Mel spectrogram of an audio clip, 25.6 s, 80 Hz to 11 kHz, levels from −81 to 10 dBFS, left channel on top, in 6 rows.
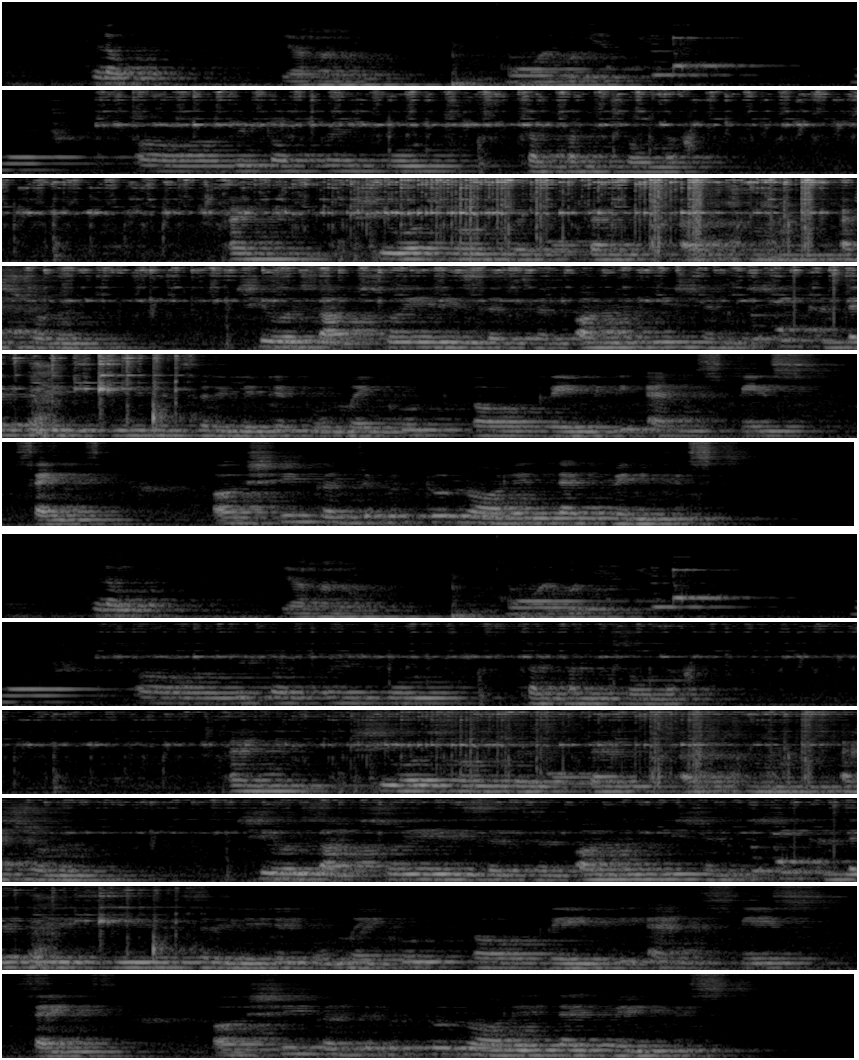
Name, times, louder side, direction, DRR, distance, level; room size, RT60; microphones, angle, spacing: voice 1, 1.4-2.1 2.5-3.7 4.2-5.0 11.2-11.8 14.1-14.4 16.6-17.0, right 2 dB, 15° right, 3 dB, 7.4 m, -48 dB
sound 1, 4.7-18.0, left 15 dB, 80° left, 1.3 m, -32 dB
voice 2, 4.9-6.4 6.9-7.6 9.7-13.2 14.0-20.5 20.8-21.1 21.5-21.8 22.4-24.9, equal, 50° left, 5 dB, 7.7 m, -41 dB
23.0 x 23.0 x 9.4 m, 0.72 s
head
